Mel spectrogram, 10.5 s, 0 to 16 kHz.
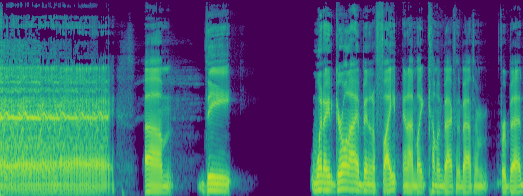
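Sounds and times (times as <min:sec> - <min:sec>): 
person imitating a horse neigh: 0:00.0 - 0:02.3
speech: 0:02.9 - 0:04.7, 0:06.2 - 0:10.4.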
